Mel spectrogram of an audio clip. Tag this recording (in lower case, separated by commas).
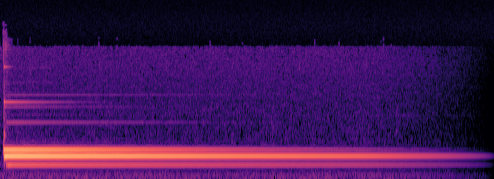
mallet percussion, musical instrument, music, percussion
